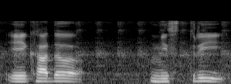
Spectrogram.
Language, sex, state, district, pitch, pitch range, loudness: Marathi, male, Maharashtra, Gondia, 140 Hz, 135-145 Hz, -18 LUFS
